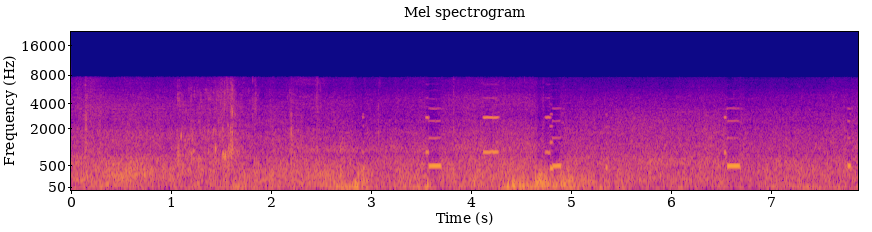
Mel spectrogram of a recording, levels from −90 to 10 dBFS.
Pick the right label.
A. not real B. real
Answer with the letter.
A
